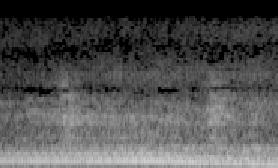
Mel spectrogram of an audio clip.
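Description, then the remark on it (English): A car engine hums steadily as the vehicle approaches, its low rumble shifting in pitch as it slows and turns around a corner, loud and continuous with no voices. “I believe that's Mrs. Herger's car now, coming around the corner.”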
